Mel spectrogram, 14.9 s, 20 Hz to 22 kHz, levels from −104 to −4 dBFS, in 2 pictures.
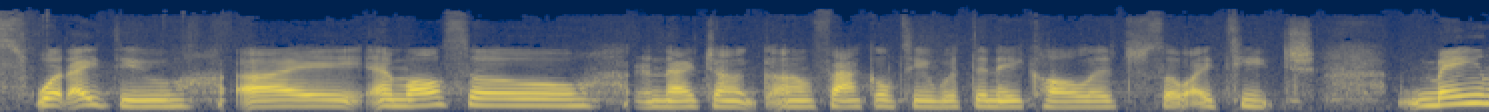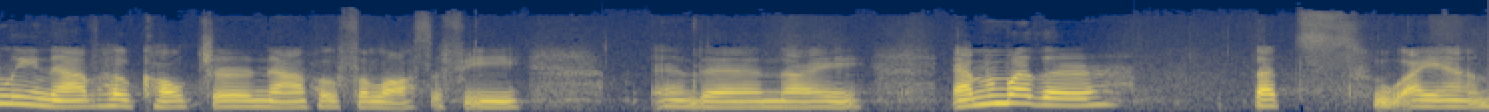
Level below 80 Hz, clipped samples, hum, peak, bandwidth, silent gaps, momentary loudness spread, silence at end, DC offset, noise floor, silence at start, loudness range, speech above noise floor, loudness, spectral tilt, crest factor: -76 dBFS; under 0.1%; none; -4 dBFS; 15 kHz; none; 12 LU; 0 s; under 0.1%; -54 dBFS; 0 s; 4 LU; 33 dB; -22 LUFS; -6.5 dB/octave; 18 dB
